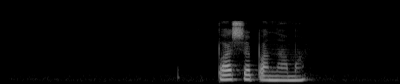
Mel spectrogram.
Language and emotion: Russian, neutral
